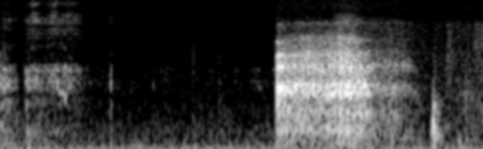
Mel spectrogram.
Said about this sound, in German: Breit, ja, es war schon sehr breites Grinsen ja, und vorher ein Schnauben.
